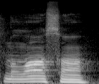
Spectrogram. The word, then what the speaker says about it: Melancon: Yeah, it's Milanson. Milans. That's it.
